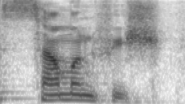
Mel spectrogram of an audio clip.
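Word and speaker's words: सैल्मन: जिसे हम बोलते हैं सेमन फिश। नाम उसमें एल भी होता है लेकिन एल साइलेंट होता है।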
